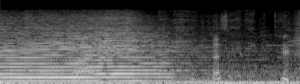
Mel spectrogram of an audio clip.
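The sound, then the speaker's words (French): A ship's foghorn sounds one long, loud, deep blast with a buzzing harmonic tone. It holds for about a second and a half, then fades as voices come in. “On peut se remettre un petit peu de corne de brune, ça me fait plaisir.”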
